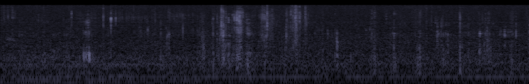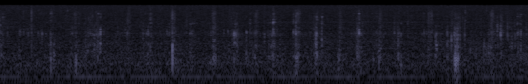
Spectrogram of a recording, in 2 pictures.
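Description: A person chewing a mouthful of double cheeseburger, with irregular small wet clicks and crunches of the mouth, over a faint steady hum.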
